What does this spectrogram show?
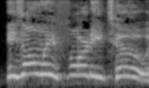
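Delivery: shocked outburst. Real, not acted. Realizing the child actor is only forty-two, shocked. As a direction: blurt out the disbelief. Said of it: "shocked at actor's age".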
